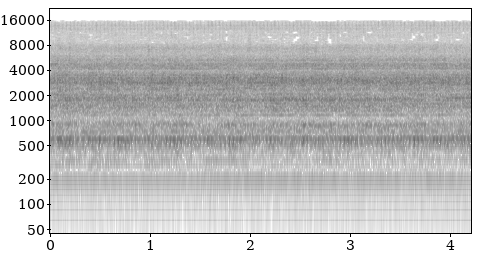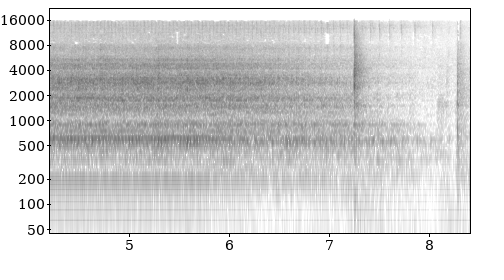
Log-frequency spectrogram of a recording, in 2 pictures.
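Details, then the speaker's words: Polish RFSG vacuum cleaner (c. 1953-56) with a later replacement 1961 SK-5 universal motor, run through a voltage regulator: steady high whine with a light bearing hum, winding down as voltage drops, responding smoothly to the regulator; normal run with slight bearing noise. "engine is running pretty nice. You can hear the bearings a bit, but overall they work very well."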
